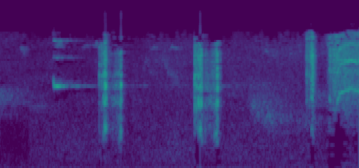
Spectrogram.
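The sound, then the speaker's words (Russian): A lyrebird mimics a camera shutter: three pairs of sharp mechanical clicks spaced evenly apart, with thin, high bird whistles in the gaps between them. “самое смешное видео, которое я видел, это как он имитирует звук затвора фотокамеры, на которой его снимают.”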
